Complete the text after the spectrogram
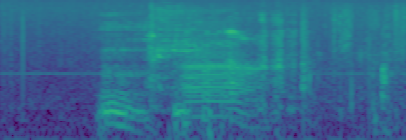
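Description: A group of men sing together with animation.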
